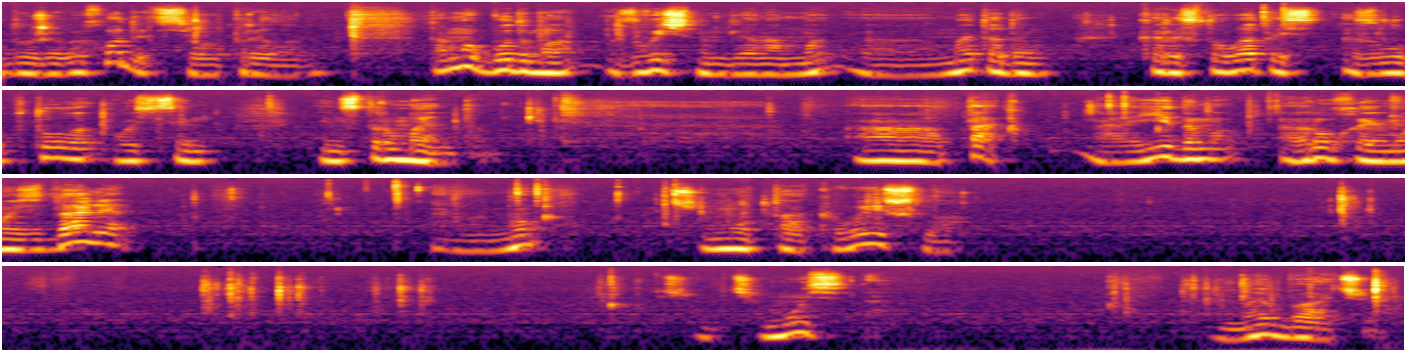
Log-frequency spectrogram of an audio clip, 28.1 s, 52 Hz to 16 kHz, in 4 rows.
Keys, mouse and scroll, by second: 0.9 g, 6.3-7.8 drag, 7.8 Escape, 9.7 n, 15.7-17.7 middle drag, 17.7 ctrl+z.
